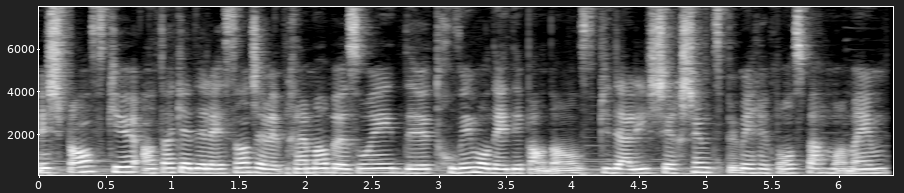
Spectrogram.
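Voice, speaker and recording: A woman in her twenties with a Québécois accent, telling her personal faith story in a vlog with many pauses and fillers. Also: mid-range voice, gravelly. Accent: Québécois French. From Quebec, Canada. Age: 20s.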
